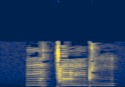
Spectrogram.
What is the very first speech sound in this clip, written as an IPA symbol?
ŋ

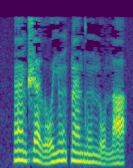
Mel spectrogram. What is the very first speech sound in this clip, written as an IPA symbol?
ɛ̃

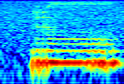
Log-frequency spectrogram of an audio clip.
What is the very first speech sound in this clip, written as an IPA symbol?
r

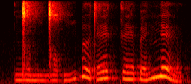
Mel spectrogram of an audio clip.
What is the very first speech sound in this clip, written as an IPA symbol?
ŋ͡ǀ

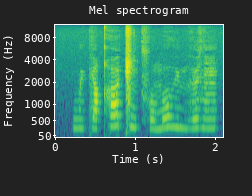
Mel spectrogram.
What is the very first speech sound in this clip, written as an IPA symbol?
w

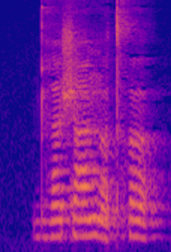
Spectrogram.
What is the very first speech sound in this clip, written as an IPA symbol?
ɖʱ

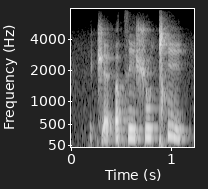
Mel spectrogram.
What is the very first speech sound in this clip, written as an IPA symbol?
t͡ʃ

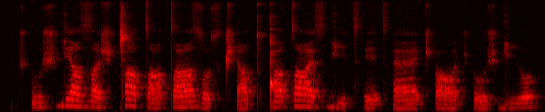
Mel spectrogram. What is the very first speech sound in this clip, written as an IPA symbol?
t͡ʃʼ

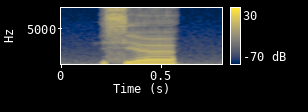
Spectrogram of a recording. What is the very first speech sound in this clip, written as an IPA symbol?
sʲ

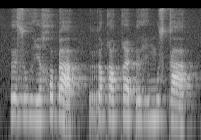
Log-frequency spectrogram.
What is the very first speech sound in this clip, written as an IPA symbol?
ɘ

